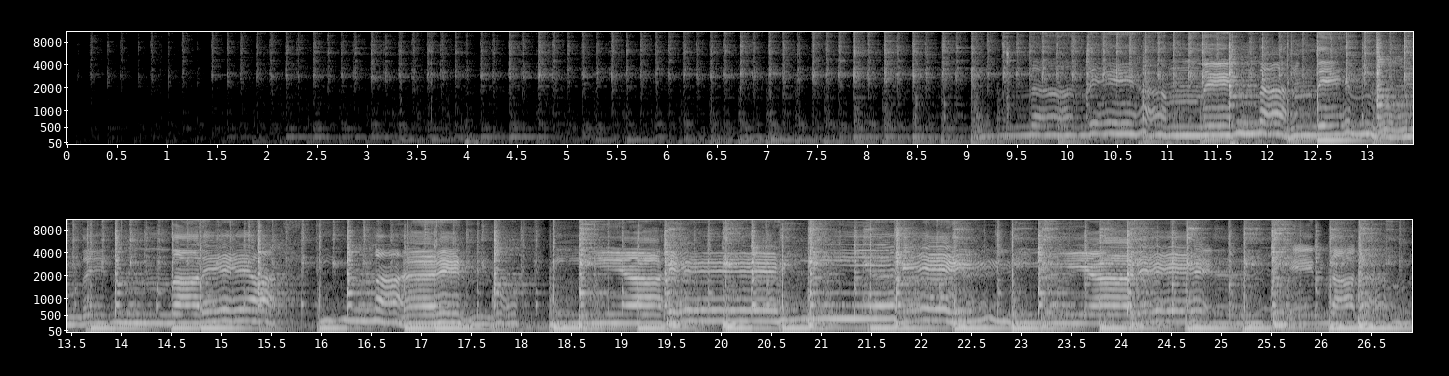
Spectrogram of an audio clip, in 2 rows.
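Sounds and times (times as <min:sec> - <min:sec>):
person joik singing: 0:09.1 - 0:26.9.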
